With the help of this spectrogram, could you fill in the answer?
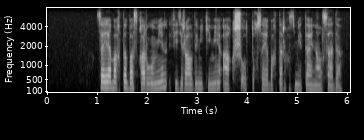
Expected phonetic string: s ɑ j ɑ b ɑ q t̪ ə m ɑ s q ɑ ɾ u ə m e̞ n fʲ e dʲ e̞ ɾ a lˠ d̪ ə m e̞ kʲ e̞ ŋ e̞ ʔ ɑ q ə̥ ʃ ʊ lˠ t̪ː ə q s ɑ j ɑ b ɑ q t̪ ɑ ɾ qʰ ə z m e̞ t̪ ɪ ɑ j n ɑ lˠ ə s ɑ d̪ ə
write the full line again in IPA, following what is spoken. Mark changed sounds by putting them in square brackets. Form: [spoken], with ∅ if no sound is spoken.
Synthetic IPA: s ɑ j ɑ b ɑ q t̪ ə [b] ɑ s q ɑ ɾ u ə m e̞ n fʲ e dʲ e̞ ɾ a lˠ d̪ ə m e̞ kʲ e̞ [m] e̞ ʔ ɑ q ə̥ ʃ ʊ lˠ t̪ː ə q s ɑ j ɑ b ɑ q t̪ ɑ ɾ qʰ ə z m e̞ t̪ ɪ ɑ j n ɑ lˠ ə s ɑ d̪ ə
